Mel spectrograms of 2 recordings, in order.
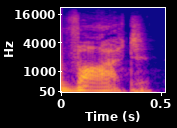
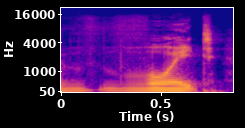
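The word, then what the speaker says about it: Voight: John Voit is the one I called him for years John Vot and I just want to officially issue an apology. I apologize to John Voit for mispronouncing his name.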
